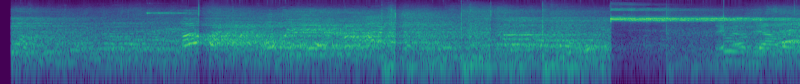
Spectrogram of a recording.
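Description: A basketball bouncing on a hardwood gym floor during play, with spectators' voices and shouts echoing around the hall. A steady high tone sounds for over a second shortly before the end.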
